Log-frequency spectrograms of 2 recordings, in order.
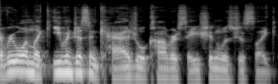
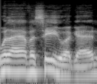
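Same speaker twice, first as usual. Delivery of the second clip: put-on old-film heroine manner of speaking; 7 semitones higher, 4 dB louder than usual. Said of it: "they, like, talk like that".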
